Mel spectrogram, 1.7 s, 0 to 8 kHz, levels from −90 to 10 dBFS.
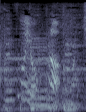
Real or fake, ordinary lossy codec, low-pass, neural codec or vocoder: fake; none; 7.2 kHz; vocoder, 44.1 kHz, 80 mel bands, Vocos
